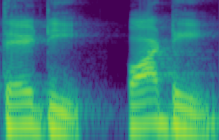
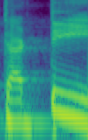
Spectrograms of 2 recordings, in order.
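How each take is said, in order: First: Put-on "thirty, forty" as Chennai CBSE kids say them; "thirty, forty" in CBSE school accent; CBSE kids' pronunciation. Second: "thirty" with a short first vowel and hard Indian T; "thirty" in a Chennai student's accent; Chennai student pronunciation. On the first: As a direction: say "thirty, forty" with a longer first vowel and Indian T. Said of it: "C B S E kids would be". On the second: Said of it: "this guy would say". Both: Shown as a demonstration.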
